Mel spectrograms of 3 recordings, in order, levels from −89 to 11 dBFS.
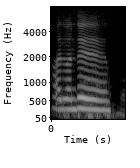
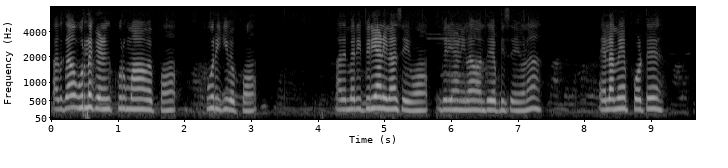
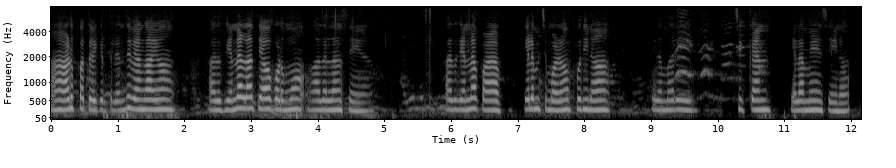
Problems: background conversations at intervals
